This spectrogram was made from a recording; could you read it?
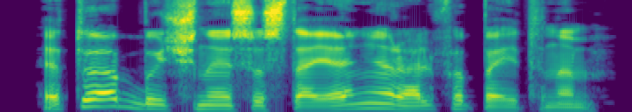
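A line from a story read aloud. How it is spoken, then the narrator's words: Dry remark. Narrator (Russian): сухо заметил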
